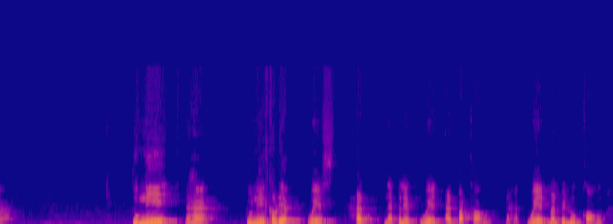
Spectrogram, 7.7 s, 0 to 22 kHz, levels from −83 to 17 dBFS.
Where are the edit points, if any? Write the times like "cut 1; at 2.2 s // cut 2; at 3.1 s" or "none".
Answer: none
